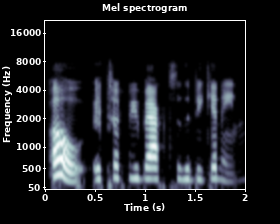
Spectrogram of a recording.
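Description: A woman's voice: sits high, fast talker, dry recording, highs cut off. A young woman with a sniffly nose giving chatty, playful commentary on a video game at home, now and then breaking into bits of song. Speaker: gaming video host. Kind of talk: casual gameplay commentary.

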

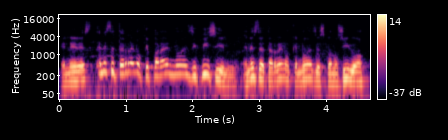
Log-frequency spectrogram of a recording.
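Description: High-voiced Mexican man, lucha libre announcer. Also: lively intonation, brisk, warm tone, a little hiss or hum. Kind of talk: wrestling play-by-play commentary.

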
